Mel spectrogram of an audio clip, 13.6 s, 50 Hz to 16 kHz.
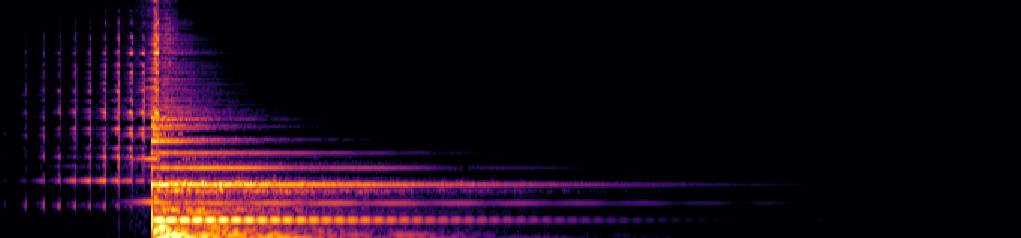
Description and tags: Deep Cympact 2
Tweaked percussion and cymbal sounds combined with synths and effects.
Abstract, Impact, Effect, Tense, Rising, Cymbal, Deep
